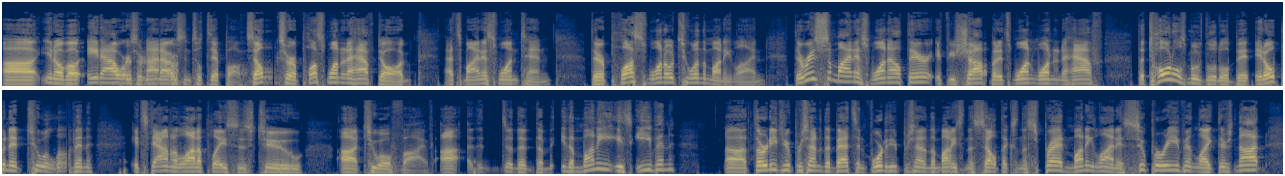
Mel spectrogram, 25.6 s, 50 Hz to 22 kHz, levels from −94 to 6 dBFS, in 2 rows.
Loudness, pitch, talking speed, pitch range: -26 LUFS, 150 Hz, 235 wpm, 135-180 Hz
